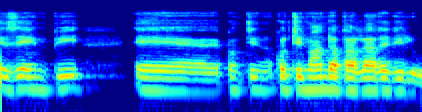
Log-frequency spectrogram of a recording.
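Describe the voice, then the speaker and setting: The man's tone is dark and mellow, at a moderate pace. The background is quiet. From Liguria, Chiavari area; Liguria, Italy. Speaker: volunteer teacher giving an art history lecture. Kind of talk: lecture. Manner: halting, with frequent fillers. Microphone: video call.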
